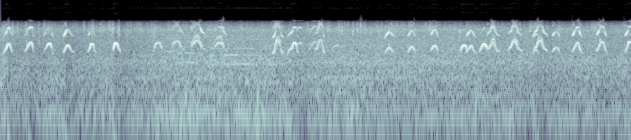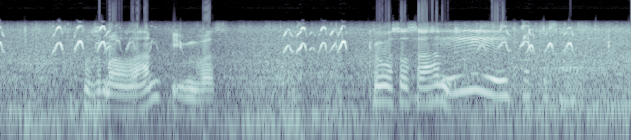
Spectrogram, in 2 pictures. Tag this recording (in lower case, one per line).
speech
